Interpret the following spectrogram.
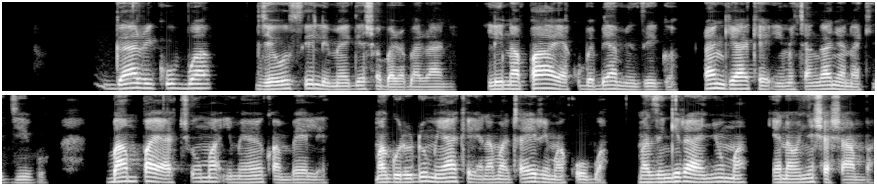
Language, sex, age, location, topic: Swahili, female, 18-24, Nairobi, finance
